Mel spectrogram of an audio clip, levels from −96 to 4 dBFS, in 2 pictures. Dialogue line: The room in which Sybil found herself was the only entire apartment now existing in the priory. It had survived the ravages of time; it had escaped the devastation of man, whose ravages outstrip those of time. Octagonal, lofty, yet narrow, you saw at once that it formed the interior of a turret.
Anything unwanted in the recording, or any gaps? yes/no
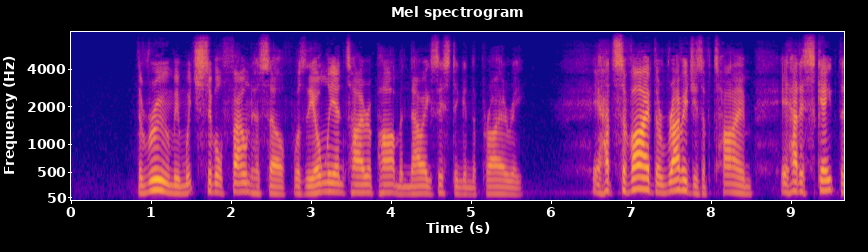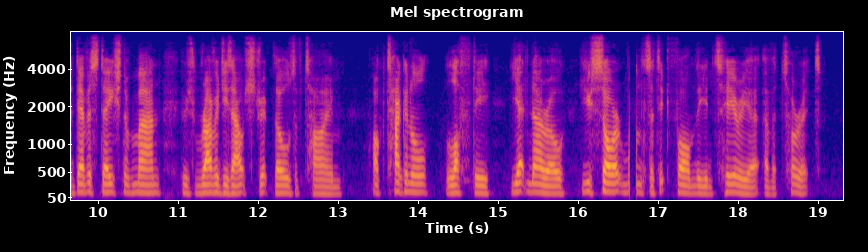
yes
